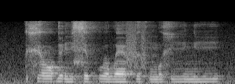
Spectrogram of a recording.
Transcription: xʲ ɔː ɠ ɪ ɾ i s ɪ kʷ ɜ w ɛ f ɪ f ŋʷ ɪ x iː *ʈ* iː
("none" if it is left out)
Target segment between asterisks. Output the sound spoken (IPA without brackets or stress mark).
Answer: n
